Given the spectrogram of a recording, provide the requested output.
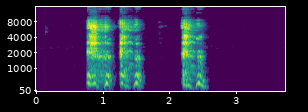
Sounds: Cough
